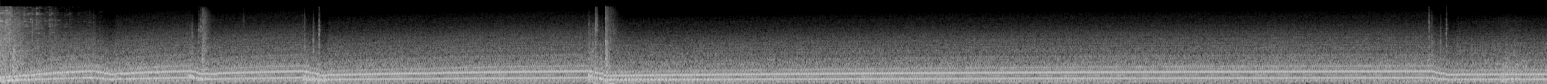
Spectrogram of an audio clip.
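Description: A car engine revs high and shifts up through the gears.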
